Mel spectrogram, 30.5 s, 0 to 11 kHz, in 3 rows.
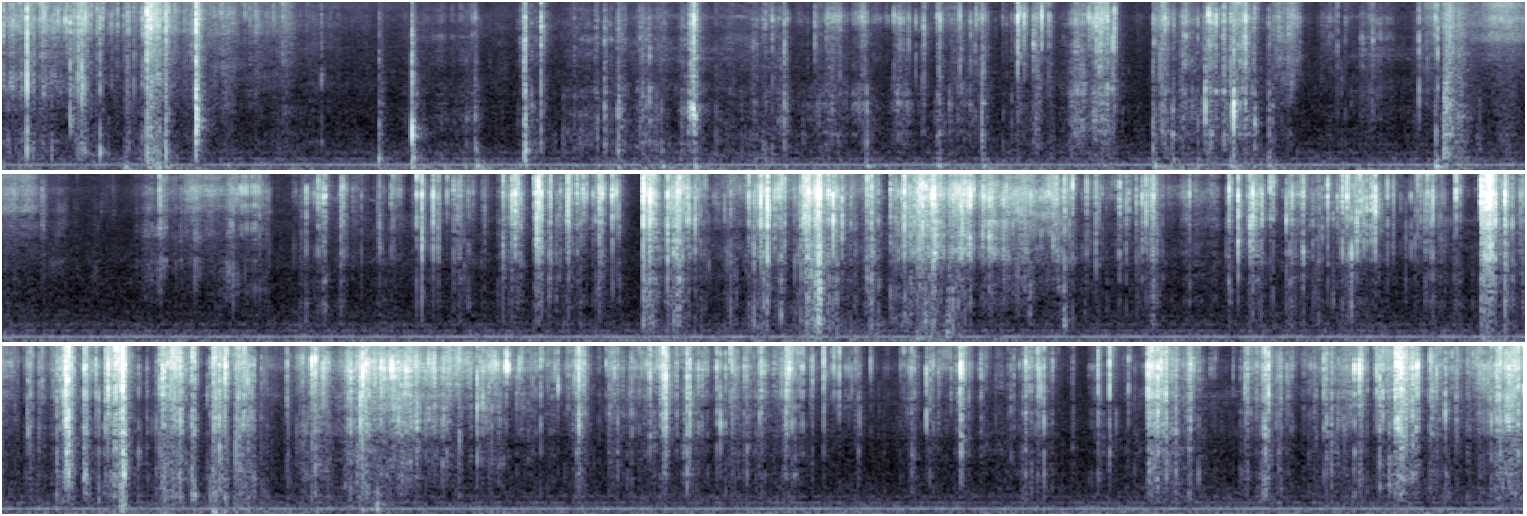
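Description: Foil packs of 2017 Unparalleled football cards being crinkled and torn open by hand, with cards handled, making irregular crackling rustles that are busiest in the middle of the stretch. A steady low hum runs underneath.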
